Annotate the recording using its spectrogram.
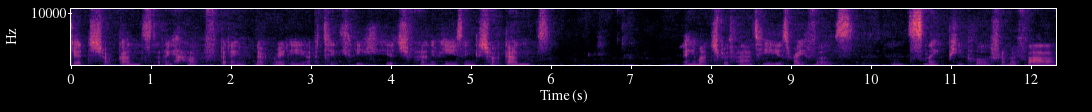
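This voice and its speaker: A soft-spoken woman with an English accent, talking at a fairly slow pace over noticeable background noise. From southern England. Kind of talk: ASMR gaming commentary.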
